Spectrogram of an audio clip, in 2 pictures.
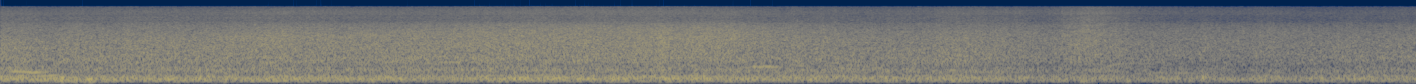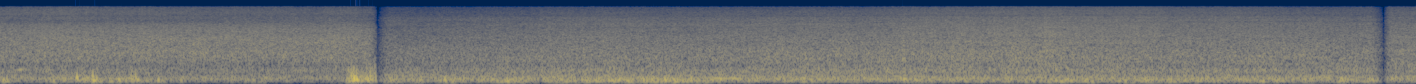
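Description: Ocean surf breaking and washing over the shoreline rocks: a steady rush of white water, a little louder in the first few seconds. There is a brief thump about nine seconds in.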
